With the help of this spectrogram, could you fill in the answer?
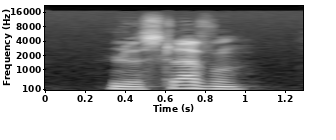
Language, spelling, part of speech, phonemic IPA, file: French, slavon, adjective / noun, /sla.vɔ̃/, Fr-slavon.ogg
- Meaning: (adjective) 1. of Slavonia; Slavonic 2. of the Slavonic language; Slavonic; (noun) Slavonic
